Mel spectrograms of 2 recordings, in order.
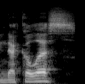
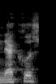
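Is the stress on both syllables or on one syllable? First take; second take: both; one. First: Both syllables are given equal stress. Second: The stress falls on just one syllable.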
